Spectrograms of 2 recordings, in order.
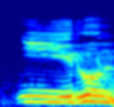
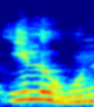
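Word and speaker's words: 이른: क्या होनी चाहिए उच्चारण? इरून। क्या? इरून होनी चाहिए। अब इलुन नहीं है। कतई नहीं है इलुन।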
